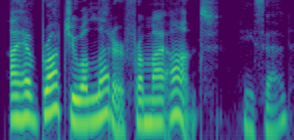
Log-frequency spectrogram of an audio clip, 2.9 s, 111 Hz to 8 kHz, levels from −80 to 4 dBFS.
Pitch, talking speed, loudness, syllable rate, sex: 200 Hz, 225 wpm, -15 LUFS, 4.4 syllables/s, female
